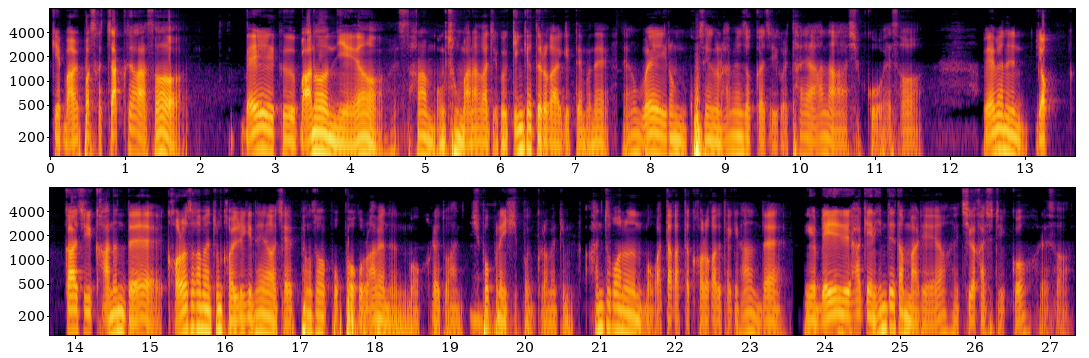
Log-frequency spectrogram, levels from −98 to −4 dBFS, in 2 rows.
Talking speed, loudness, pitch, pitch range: 320 characters per minute, -21 LUFS, 90 Hz, 85-105 Hz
